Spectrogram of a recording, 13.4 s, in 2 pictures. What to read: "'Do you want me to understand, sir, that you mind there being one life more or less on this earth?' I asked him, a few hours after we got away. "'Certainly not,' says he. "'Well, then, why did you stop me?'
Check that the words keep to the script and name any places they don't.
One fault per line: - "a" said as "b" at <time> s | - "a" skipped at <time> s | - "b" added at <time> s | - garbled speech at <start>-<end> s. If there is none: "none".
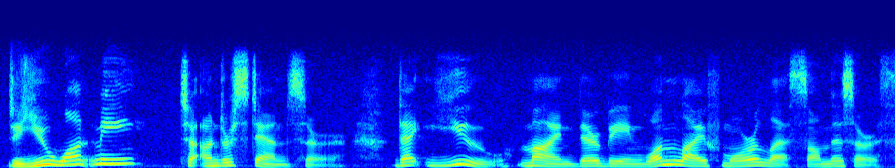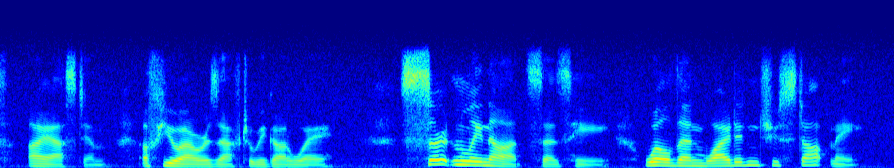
- "did" said as "didn't" at 12.2 s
